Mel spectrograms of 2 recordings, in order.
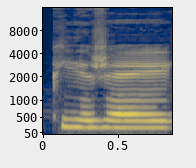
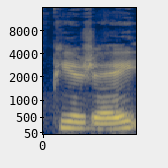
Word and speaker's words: Piaget: to my young child how to pronounce Piaget even though the G does not sound like a G that would be really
